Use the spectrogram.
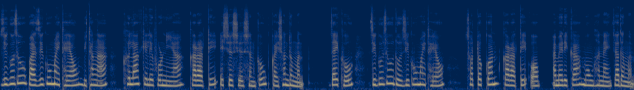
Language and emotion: Bodo, neutral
